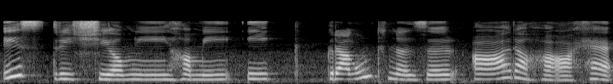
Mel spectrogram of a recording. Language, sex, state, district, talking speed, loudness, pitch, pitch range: Hindi, male, Punjab, Fazilka, 100 wpm, -16 LUFS, 235 Hz, 225-255 Hz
